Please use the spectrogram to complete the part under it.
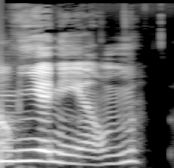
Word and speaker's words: aluminium: Lots of aluminum, to quote an Alex pronunciation of that word. – I was confused for a second. I was like, no, that's the normal way to pronounce that word. – Listen, friend, you are outnumbered by the Commonwealth.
